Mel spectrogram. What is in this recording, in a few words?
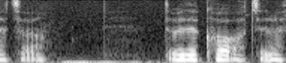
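"coot" Welsh, spoken word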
